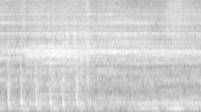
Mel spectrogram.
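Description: Sound effects from an animated episode: a quick run of evenly spaced clicks or knocks, about three or four a second, for the first two seconds, over a steady low hum.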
